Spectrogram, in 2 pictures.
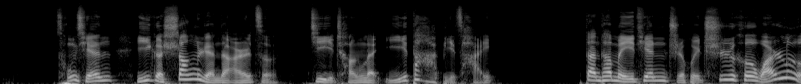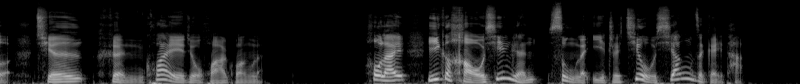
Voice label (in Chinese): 少儿童书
